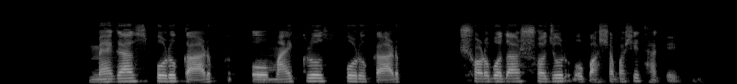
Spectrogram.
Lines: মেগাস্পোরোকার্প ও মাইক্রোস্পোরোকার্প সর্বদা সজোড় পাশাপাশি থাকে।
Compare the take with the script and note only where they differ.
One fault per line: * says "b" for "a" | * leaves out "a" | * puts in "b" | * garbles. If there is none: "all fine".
* puts in "ও"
